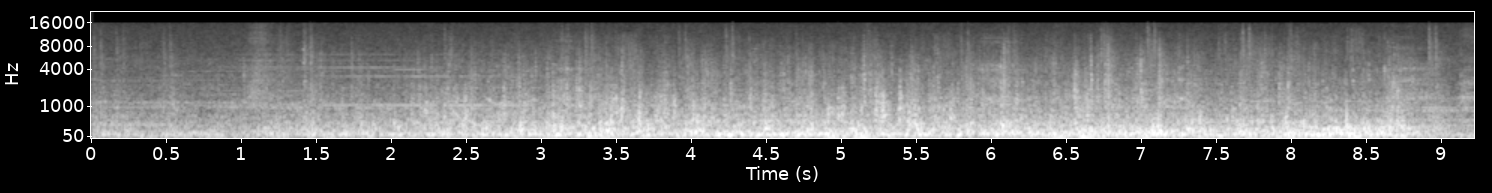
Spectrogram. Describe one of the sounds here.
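A heavy cart rumbles and clatters along a wooden track.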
